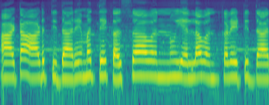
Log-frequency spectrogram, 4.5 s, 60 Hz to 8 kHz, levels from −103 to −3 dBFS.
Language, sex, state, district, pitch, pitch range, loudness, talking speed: Kannada, female, Karnataka, Chamarajanagar, 220 Hz, 210-230 Hz, -14 LUFS, 120 wpm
